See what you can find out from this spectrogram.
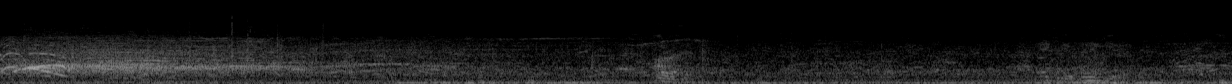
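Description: A young festival crowd cheers and whoops for a performing band in a steady, dense roar, with a few higher shouts rising out of the noise now and then.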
